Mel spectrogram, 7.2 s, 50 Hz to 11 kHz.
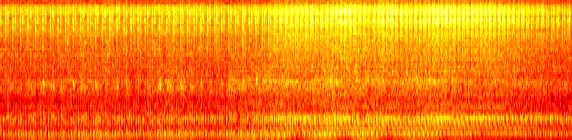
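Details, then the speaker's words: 1950 DeSoto Custom club coupe that sat about six years, restarted after a fuel line was run to the carb, bowl filled and accelerator pump working: an uneven, lumpy rough idle with knocking pulses. Cause not yet known. "Let's give her another try. There it went. Doesn't idle very smooth."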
